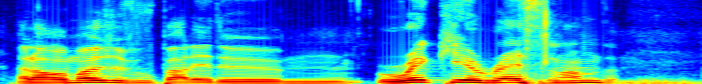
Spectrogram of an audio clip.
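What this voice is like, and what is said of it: English accent on a title. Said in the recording (French): “Super accent anglais ... accent anglais”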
